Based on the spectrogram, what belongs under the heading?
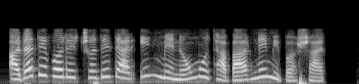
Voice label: Wrong DTMF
